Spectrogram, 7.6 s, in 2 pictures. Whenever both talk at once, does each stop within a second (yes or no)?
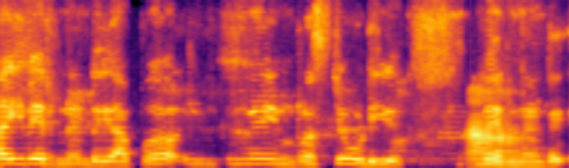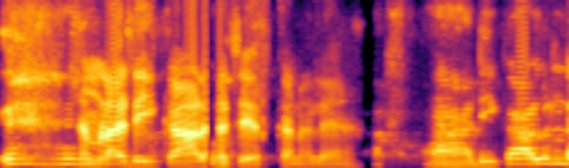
yes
